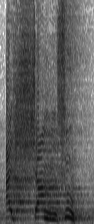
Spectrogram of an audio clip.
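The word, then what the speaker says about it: الشمس: anything on the lam, meaning that the lam is silent, and whatever comes after it, we have a shadda. So this shinun, we have a shadda before its fata'ah. So you will now assume a fata'ah on this alif that has scone, like we say, because you cannot pronounce an alphabet that starts with scone. So this one will now be ashamsu.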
